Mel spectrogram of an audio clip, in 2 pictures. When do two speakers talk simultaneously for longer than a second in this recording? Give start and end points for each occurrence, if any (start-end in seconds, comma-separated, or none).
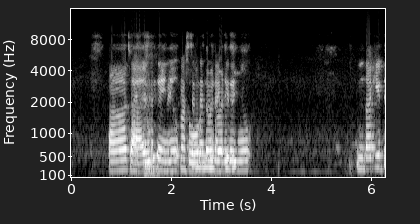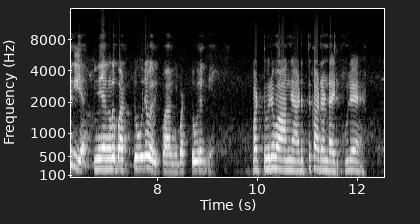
1.2-3.3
